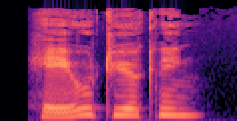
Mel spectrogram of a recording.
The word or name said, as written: havedyrkning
